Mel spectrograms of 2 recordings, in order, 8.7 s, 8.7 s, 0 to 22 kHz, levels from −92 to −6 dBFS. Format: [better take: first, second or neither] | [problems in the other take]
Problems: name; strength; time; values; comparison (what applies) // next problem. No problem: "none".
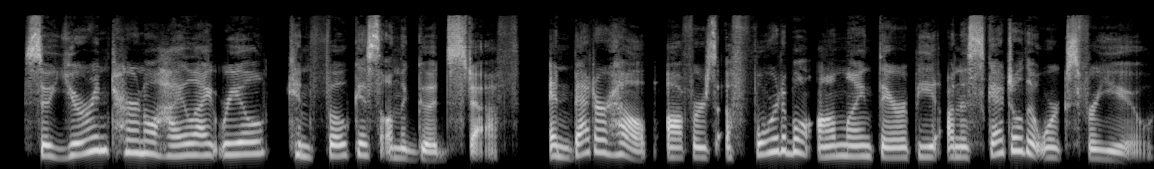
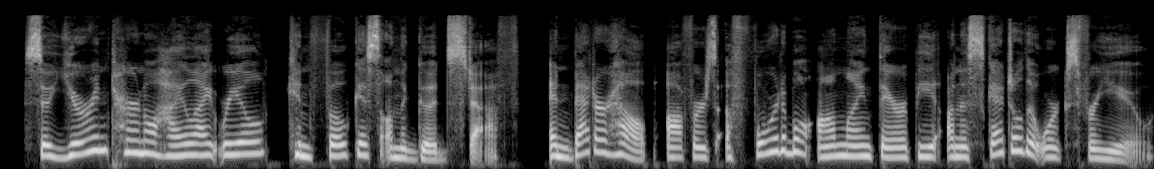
second | thin; somewhat; fading below 300 Hz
